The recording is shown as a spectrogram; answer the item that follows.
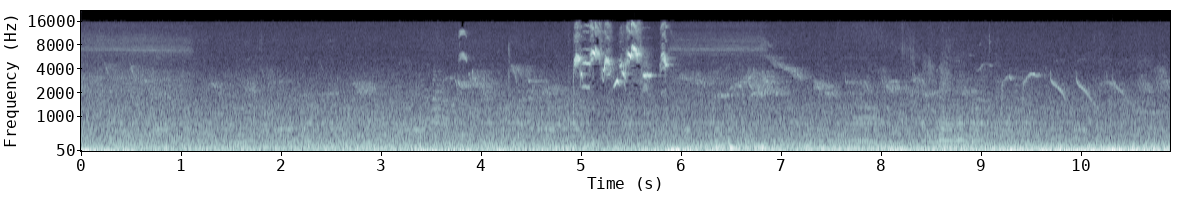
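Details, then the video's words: Black-faced grassquit (Melanospiza bicolor) gives a brief, high, buzzy sputter, followed by faint thin chirps, over a steady low rumble of background noise. "O canto do Capim de cara preta"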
